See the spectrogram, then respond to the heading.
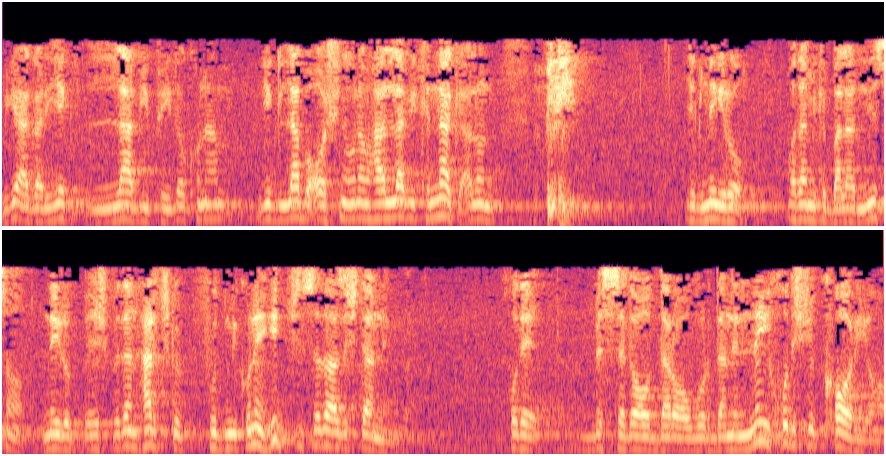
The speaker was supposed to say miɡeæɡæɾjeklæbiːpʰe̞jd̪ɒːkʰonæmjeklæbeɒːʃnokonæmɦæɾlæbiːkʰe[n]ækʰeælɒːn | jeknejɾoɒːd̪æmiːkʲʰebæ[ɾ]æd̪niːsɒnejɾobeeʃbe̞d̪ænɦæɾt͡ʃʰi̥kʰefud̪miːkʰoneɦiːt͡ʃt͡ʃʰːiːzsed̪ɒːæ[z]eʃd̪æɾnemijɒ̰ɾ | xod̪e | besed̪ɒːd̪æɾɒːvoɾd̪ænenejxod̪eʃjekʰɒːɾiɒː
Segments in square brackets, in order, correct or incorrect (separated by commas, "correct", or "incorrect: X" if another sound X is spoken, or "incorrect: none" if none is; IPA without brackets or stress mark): correct, incorrect: l, correct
